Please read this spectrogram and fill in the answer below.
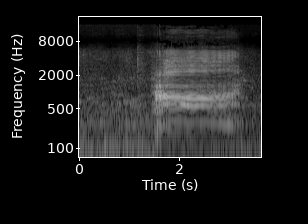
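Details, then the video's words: Water buffalo at the buffalo market in Gabtoli, Dhaka, giving one long, steady, nasal bellow of about two seconds over continuous crowd noise. "Beautiful Buffalo sound"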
